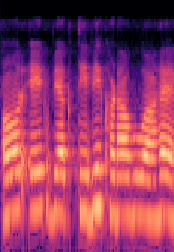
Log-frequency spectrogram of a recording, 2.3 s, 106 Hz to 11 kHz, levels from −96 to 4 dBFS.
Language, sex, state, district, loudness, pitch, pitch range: Hindi, female, Uttar Pradesh, Shamli, -14 LUFS, 220 Hz, 215-230 Hz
